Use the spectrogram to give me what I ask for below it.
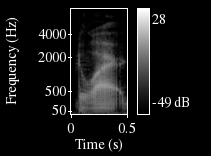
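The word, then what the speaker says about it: Drouillard: and an interpreter named George do riller pronounced Dwyer to rewire and additional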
